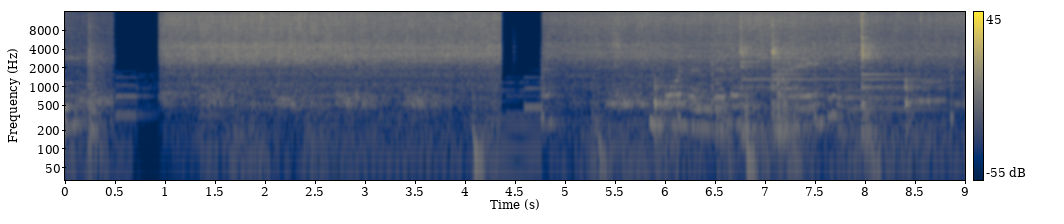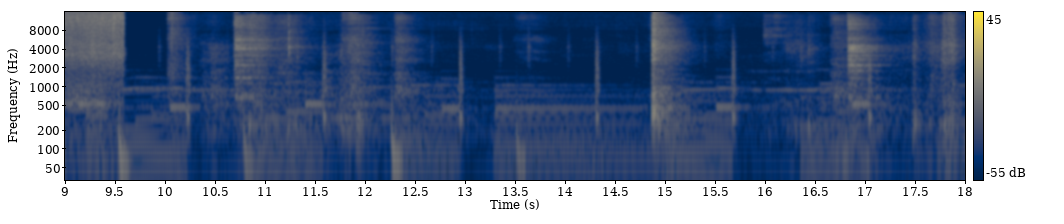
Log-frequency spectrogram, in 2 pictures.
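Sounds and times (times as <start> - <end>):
food sizzling in a pot: 0.4 - 9.6
metal spoon knocking a pot: 5.9 - 8.8.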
